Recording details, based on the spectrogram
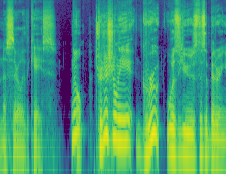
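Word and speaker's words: gruit: Groot spelled like fruit, but with a G. Exactly. Yep. Not Groot like I'm Groot, but Groot like fruit.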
